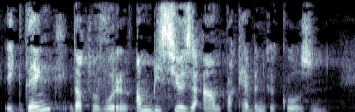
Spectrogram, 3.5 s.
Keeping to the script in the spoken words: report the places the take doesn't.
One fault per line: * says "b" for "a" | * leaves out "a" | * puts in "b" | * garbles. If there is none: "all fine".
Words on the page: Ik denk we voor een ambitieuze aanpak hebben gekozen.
* puts in "dat"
